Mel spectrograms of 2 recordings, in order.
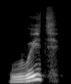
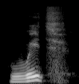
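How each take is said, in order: Both takes have the same delivery.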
